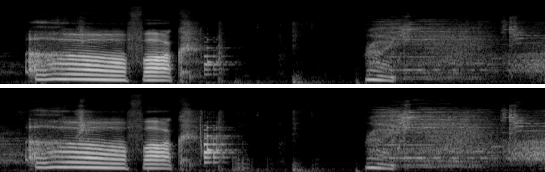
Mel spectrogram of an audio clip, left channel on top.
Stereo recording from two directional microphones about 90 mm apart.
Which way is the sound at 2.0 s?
30° right (ahead or behind).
